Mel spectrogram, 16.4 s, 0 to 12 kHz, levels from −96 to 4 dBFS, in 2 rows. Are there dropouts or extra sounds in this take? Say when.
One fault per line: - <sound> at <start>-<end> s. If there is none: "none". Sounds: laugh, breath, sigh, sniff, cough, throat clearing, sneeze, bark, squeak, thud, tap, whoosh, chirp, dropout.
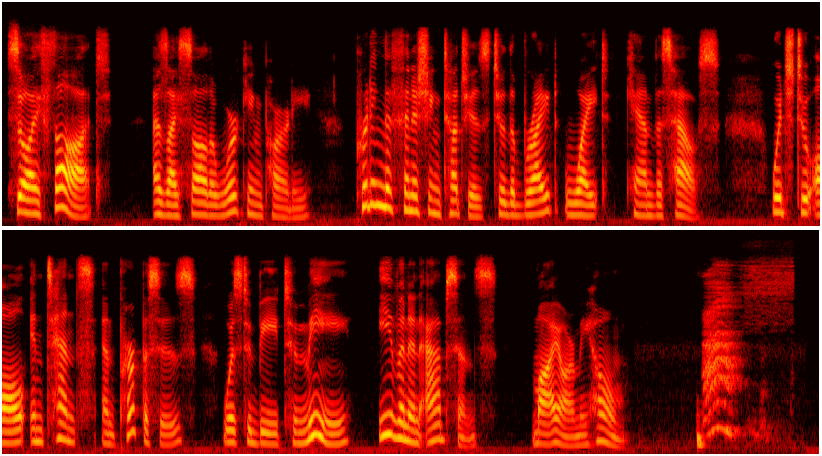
- sniff at 15.1-16.1 s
